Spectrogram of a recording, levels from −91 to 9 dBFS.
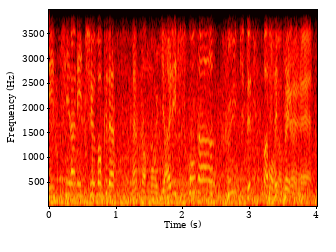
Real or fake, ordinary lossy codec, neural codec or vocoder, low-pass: real; Opus, 16 kbps; none; 3.6 kHz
